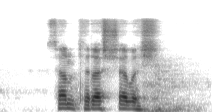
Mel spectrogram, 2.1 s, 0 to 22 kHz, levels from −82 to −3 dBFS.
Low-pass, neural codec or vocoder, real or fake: 10.8 kHz; codec, 32 kHz, 1.9 kbps, SNAC; fake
